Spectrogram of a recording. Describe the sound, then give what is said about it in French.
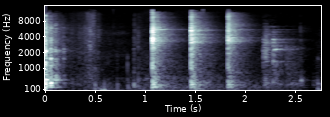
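A farrier's hammer drives horseshoe nails into the horn of a horse's hoof with a run of sharp, ringing metallic taps, three loud strikes at an even pace, then a softer one, with fainter knocks before them and no talking. “On broche le clou dans la, boîte cornée au bruit.”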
